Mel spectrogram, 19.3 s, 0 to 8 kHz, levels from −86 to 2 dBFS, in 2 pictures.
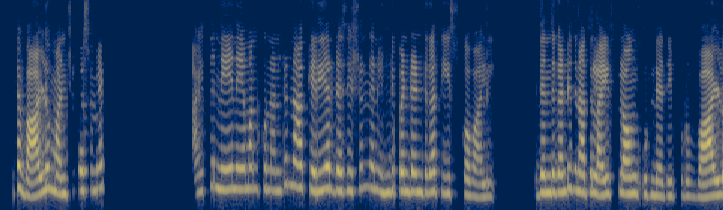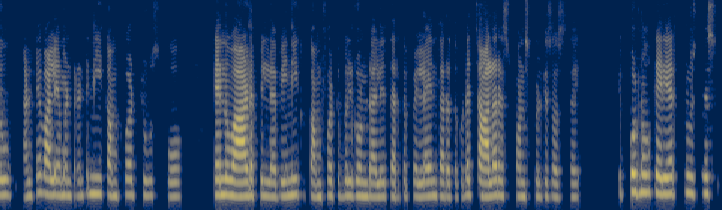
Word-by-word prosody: అంటే 320 Hz, -, +3 dB
వాళ్ళు 220 Hz, +9 st, +7 dB
మంచి 235 Hz, +1 st, -1 dB
కోసమే 280 Hz, +2 st, -2 dB, 1.3 s
అయితే 270 Hz, +6 st, -12 dB
నేనేమనుకున్నాంటే, 300 Hz, 0 st, -2 dB
నా 330 Hz, -, +4 dB
కెరియర్ 285 Hz, +2 st, +3 dB
డెసిషన్ 280 Hz, +4 st, -2 dB
నేను 300 Hz, -3 st, -3 dB
ఇండిపెండెంట్‌గా 265 Hz, 0 st, +1 dB
తీసుకోవాలి. 215 Hz, -5 st, -5 dB, 0.6 s
ఇది 255 Hz, -, +1 dB
ఎందుకంటే, 260 Hz, +3 st, +2 dB
ఇది 285 Hz, -, -3 dB
నాతో 255 Hz, +1 st, +1 dB
లైఫ్ 230 Hz, +2 st, 0 dB
లాంగ్ 235 Hz, 0 st, +4 dB
ఉండేది. 205 Hz, -2 st, -5 dB
ఇప్పుడు 205 Hz, 0 st, -12 dB, 0.2 s
వాళ్ళు, 205 Hz, +4 st, +6 dB, 0.3 s
అంటే 205 Hz, +5 st, -8 dB
వాళ్ళు 220 Hz, -2 st, +3 dB
ఏమంటారంటే, 210 Hz, +1 st, -7 dB
"నీ 235 Hz, -, 0 dB
కంఫర్ట్ 215 Hz, +1 st, -5 dB
చూసుకో. 210 Hz, -1 st, -10 dB, 0.5 s
అంటే 220 Hz, -, +4 dB
నువ్వు 215 Hz, -2 st, +6 dB
ఆడపిల్లవి 205 Hz, -1 st, +1 dB
నీకు 220 Hz, -1 st, -5 dB
కంఫర్టబుల్‌గుండాలి. 200 Hz, -1 st, -4 dB
తర్వాత 195 Hz, +1 st, -7 dB
పెళ్లైనా 200 Hz, +2 st, -2 dB
తర్వాత 195 Hz, 0 st, -5 dB
కూడా 220 Hz, +2 st, -5 dB
చాలా 200 Hz, +1 st, +6 dB
రెస్పాన్సిబిలిటీసొస్తాయి. 195 Hz, -2 st, -10 dB, 0.6 s
ఇప్పుడు 260 Hz, +3 st, +4 dB
నువ్వు 255 Hz, 0 st, +1 dB
కెరియర్ 235 Hz, 0 st, +4 dB
చూజ్ 245 Hz, -2 st, -3 dB
చేసు" 235 Hz, 0 st, -2 dB
220 Hz, 135 wpm, -24 LUFS, 205-260 Hz, 1.3 s, వాళ్ళు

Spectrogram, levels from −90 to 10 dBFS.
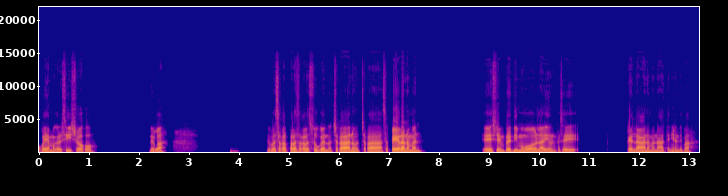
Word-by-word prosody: kaya 100 Hz, 0 st, +1 dB
mag 95 Hz, 0 st, -4 dB
ehersisyo 105 Hz, +6 st, -3 dB
ako. 110 Hz, -3 st, -6 dB, 1.1 s
Di 105 Hz, -, -5 dB
ba? 100 Hz, 0 st, -2 dB, 2.0 s
Di -, -, -10 dB
ba 100 Hz, -, -4 dB
sa 110 Hz, -, -5 dB
kal 105 Hz, -1 st, 0 dB
para 105 Hz, 0 st, +3 dB
sa 105 Hz, -, -5 dB
kalusugan 105 Hz, +1 st, -1 dB
at 100 Hz, -, -9 dB
tsaka 120 Hz, 0 st, +1 dB
ano, 115 Hz, -5 st, -1 dB
tsaka 110 Hz, -1 st, +2 dB
sa 110 Hz, +2 st, -10 dB
pera 125 Hz, +5 st, +8 dB
naman. 105 Hz, -7 st, 0 dB, 1.2 s
Eh, 130 Hz, -1 st, +1 dB
siyempre 130 Hz, +3 st, 0 dB
di 110 Hz, -, -2 dB
mawawala 105 Hz, -2 st, +1 dB
yun. 115 Hz, -4 st, -4 dB
Kasi, 110 Hz, -2 st, -3 dB, 1.0 s
kailangan 105 Hz, -1 st, +1 dB
naman 100 Hz, -1 st, -5 dB
natin 95 Hz, +1 st, -5 dB
yun, 105 Hz, -2 st, -5 dB
di 90 Hz, -, -10 dB
ba? 90 Hz, -1 st, -6 dB
105 Hz, 145 wpm, -23 LUFS, 100-115 Hz, 2.0 s, pera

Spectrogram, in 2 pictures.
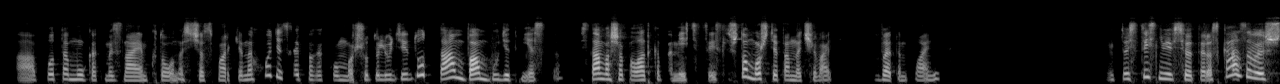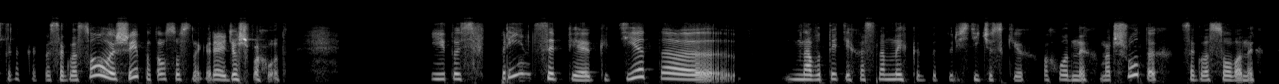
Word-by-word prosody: а, -, -, -7 dB
по 235 Hz, -, -2 dB
тому, 230 Hz, -2 st, -4 dB
как 200 Hz, -1 st, -8 dB
мы 200 Hz, -, -7 dB
знаем, 185 Hz, -1 st, -2 dB
кто 195 Hz, -1 st, -7 dB
у -, -, -4 dB
нас 240 Hz, -, -4 dB
сейчас 195 Hz, 0 st, +1 dB
в -, -, -18 dB
парке 195 Hz, +1 st, -6 dB
находится 285 Hz, -, -5 dB
и -, -, -5 dB
по 215 Hz, -, -9 dB
какому 200 Hz, 0 st, -10 dB
маршруту 215 Hz, 0 st, -3 dB
люди 225 Hz, +2 st, -3 dB
идут, 440 Hz, -, -2 dB
там 310 Hz, -4 st, +4 dB
вам 235 Hz, 0 st, +7 dB
будет 225 Hz, 0 st, -4 dB
место. 175 Hz, +9 st, -7 dB, 0.2 s
С -, -, -10 dB
там 250 Hz, +1 st, +6 dB
ваша 230 Hz, -2 st, +6 dB
палатка 205 Hz, 0 st, -2 dB
поместится. -, -, -6 dB
Если -, -, -7 dB
что, 360 Hz, -, +6 dB
можете 250 Hz, -7 st, +2 dB
там 205 Hz, -1 st, -4 dB
ночевать". 180 Hz, -1 st, +1 dB, 0.4 s
В 210 Hz, -, -20 dB
этом 190 Hz, -2 st, -1 dB
плане. 200 Hz, +5 st, -8 dB, 1.7 s
М, 220 Hz, -, -16 dB
то -, -, -8 dB
есть 255 Hz, -, 0 dB
ты 345 Hz, -, +3 dB
с -, -, 0 dB
ними 255 Hz, -2 st, +2 dB
всё 225 Hz, -2 st, +3 dB
это 205 Hz, -1 st, -1 dB
рассказываешь, 355 Hz, -, +3 dB
что -, -, 0 dB
как- 250 Hz, -, -19 dB
как -, -, -23 dB
бы 205 Hz, -, -11 dB
согласовываешь 260 Hz, -, +3 dB
и 360 Hz, -, +3 dB
потом, 240 Hz, -5 st, -7 dB
собственно 235 Hz, -1 st, -4 dB
говоря, 225 Hz, -1 st, 0 dB
идешь 230 Hz, +2 st, +10 dB
в -, -, -17 dB
поход. -, -, -8 dB, 1.4 s
И 245 Hz, 0 st, -3 dB
то 250 Hz, 0 st, -5 dB
есть 245 Hz, -, -3 dB
в -, -, -10 dB
принципе, 255 Hz, -, -2 dB
где-то, 270 Hz, -, +1 dB
э, -, -, -10 dB, 0.5 s
на 230 Hz, -3 st, -1 dB
вот 225 Hz, +2 st, -7 dB
этих 225 Hz, -3 st, -8 dB
основных 230 Hz, +1 st, -4 dB
как 205 Hz, -1 st, -18 dB
бы 210 Hz, -, -16 dB
туристических 210 Hz, -3 st, -6 dB
походных 210 Hz, -1 st, -7 dB
маршрутах, 295 Hz, -, -2 dB
согласованных, 205 Hz, -1 st, -4 dB
230 Hz, 175 wpm, -25 LUFS, 205-255 Hz, 1.7 s, идешь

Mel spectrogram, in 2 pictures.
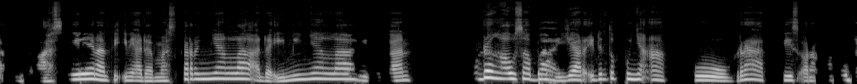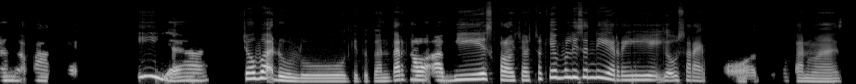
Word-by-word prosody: aku -, -, -51 dB
jelasin 230 Hz, +12 st, +1 dB
nanti 200 Hz, -4 st, 0 dB
ini 180 Hz, -, -2 dB
ada 165 Hz, -1 st, -1 dB
maskernyalah, 250 Hz, +6 st, +1 dB
ada 170 Hz, -, -3 dB
ininyalah 245 Hz, -, +2 dB
gitu 175 Hz, -3 st, -8 dB
kan. 185 Hz, +3 st, -2 dB, 0.6 s
"Udah 295 Hz, +5 st, +7 dB
nggak 260 Hz, 0 st, +4 dB
usah 250 Hz, 0 st, +1 dB
bayar, 205 Hz, -2 st, +1 dB
ini 220 Hz, +3 st, -2 dB
tuh 275 Hz, +1 st, -5 dB
punya 240 Hz, -2 st, +1 dB
aku, 195 Hz, -4 st, 0 dB
gratis, 200 Hz, -2 st, -3 dB
orang 165 Hz, 0 st, -6 dB
aku 210 Hz, +3 st, -10 dB
udah 180 Hz, -1 st, -5 dB
nggak 170 Hz, -, -6 dB
pake. 175 Hz, -2 st, -7 dB, 0.7 s
Iya, 285 Hz, -, +2 dB, 0.6 s
coba 270 Hz, +2 st, +5 dB
dulu, 145 Hz, -4 st, +1 dB
gitu 140 Hz, 0 st, -9 dB
kan, 150 Hz, 0 st, -3 dB
entar 205 Hz, +2 st, +2 dB
kalau 205 Hz, -1 st, +4 dB
habis, 220 Hz, +7 st, +3 dB
kalau 195 Hz, -2 st, +2 dB
cocok, 195 Hz, +6 st, -3 dB
ya 325 Hz, -, +4 dB
beli 330 Hz, 0 st, +3 dB
sendiri 270 Hz, -12 st, +1 dB, 0.3 s
nggak 175 Hz, -, 0 dB
usah 190 Hz, 0 st, -7 dB
repot." -, -, -8 dB
Gitu 445 Hz, -, -29 dB
kan, 150 Hz, 0 st, -4 dB
Mas. 140 Hz, +1 st, -5 dB
205 Hz, 150 wpm, -19 LUFS, 170-250 Hz, 0.7 s, Udah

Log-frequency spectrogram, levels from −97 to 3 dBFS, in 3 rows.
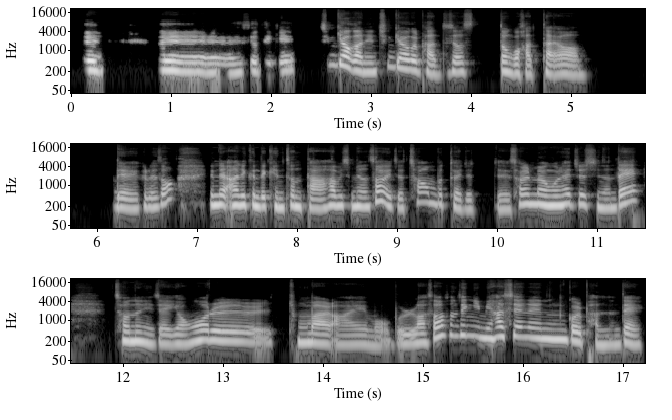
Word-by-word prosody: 네. 230 Hz, -1 st, +11 dB, 0.6 s
네. 210 Hz, -3 st, +7 dB, 0.2 s
그래서 195 Hz, +3 st, 0 dB
되게 395 Hz, +2 st, -1 dB, 0.3 s
충격 340 Hz, -, +4 dB
아닌 200 Hz, -2 st, +2 dB
충격을 250 Hz, -3 st, 0 dB
받으셨던 200 Hz, +2 st, -4 dB
것 185 Hz, -, +1 dB
같아요. 170 Hz, 0 st, -2 dB, 1.0 s
네. 190 Hz, -3 st, -2 dB
그래서 205 Hz, -, -3 dB, 0.3 s
근데 235 Hz, -1 st, +4 dB
아니 235 Hz, 0 st, +4 dB
근데 220 Hz, -2 st, +1 dB
"괜찮다." 200 Hz, -2 st, -1 dB
하시면서 225 Hz, +4 st, 0 dB
이제 205 Hz, -4 st, -5 dB
처음부터 255 Hz, -5 st, -6 dB
이제 170 Hz, -1 st, -8 dB, 0.2 s
이제 170 Hz, +1 st, -7 dB
설명을 240 Hz, 0 st, +2 dB
해 255 Hz, -, 0 dB
주시는데 235 Hz, -, -2 dB, 0.5 s
저는 215 Hz, -1 st, +1 dB
이제 175 Hz, -1 st, -5 dB
영어를 215 Hz, +2 st, -1 dB, 0.2 s
정말 190 Hz, -2 st, -1 dB
아예 170 Hz, 0 st, -7 dB
뭐 150 Hz, -2 st, -9 dB
몰라서 190 Hz, -, -1 dB
선생님이 330 Hz, -5 st, -3 dB
하시는 275 Hz, -4 st, +1 dB
걸 215 Hz, -3 st, +1 dB
봤는데 165 Hz, 0 st, -5 dB
215 Hz, 290 characters per minute, -24 LUFS, 185-245 Hz, 1.0 s, 네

